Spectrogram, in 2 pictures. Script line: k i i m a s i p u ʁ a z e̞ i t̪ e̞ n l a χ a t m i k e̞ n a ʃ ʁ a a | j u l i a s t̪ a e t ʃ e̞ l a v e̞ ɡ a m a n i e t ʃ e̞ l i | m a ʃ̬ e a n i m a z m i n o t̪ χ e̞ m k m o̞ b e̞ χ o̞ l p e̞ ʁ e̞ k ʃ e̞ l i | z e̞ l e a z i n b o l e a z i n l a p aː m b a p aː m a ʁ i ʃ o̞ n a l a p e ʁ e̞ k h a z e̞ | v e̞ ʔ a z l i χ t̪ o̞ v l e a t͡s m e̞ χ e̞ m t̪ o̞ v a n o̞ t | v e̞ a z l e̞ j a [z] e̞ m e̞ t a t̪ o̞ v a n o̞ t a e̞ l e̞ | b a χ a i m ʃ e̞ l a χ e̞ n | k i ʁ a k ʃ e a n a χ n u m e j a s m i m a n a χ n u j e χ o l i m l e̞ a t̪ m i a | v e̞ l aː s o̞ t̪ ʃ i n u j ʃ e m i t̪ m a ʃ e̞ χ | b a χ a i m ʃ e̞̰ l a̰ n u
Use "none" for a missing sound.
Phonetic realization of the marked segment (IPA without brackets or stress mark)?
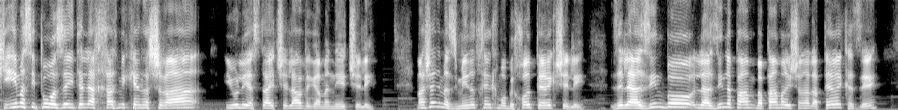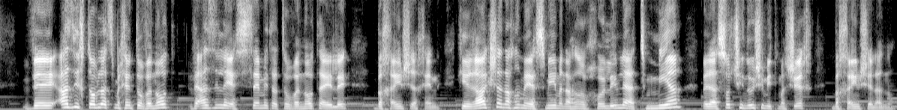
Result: s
